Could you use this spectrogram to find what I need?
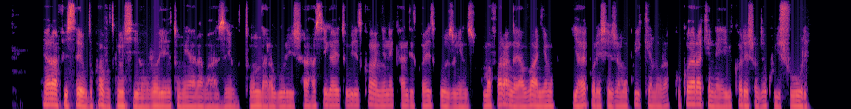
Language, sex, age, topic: Rundi, male, 36-49, agriculture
